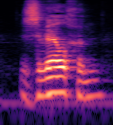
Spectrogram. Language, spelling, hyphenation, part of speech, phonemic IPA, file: Dutch, zwelgen, zwel‧gen, verb, /ˈzʋɛlɣə(n)/, Nl-zwelgen.ogg
- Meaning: 1. to eat greedily, gulp down, gobble up, guzzle 2. to indulge, revel in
